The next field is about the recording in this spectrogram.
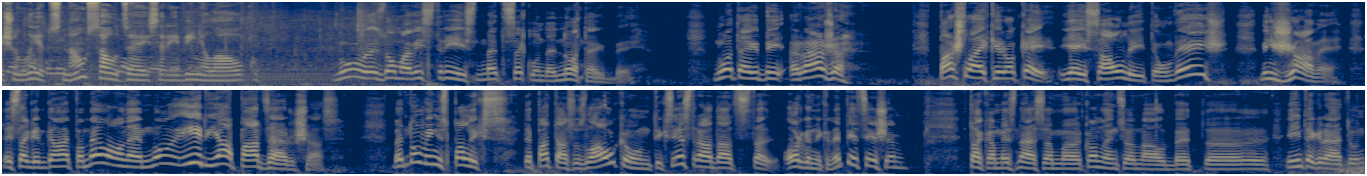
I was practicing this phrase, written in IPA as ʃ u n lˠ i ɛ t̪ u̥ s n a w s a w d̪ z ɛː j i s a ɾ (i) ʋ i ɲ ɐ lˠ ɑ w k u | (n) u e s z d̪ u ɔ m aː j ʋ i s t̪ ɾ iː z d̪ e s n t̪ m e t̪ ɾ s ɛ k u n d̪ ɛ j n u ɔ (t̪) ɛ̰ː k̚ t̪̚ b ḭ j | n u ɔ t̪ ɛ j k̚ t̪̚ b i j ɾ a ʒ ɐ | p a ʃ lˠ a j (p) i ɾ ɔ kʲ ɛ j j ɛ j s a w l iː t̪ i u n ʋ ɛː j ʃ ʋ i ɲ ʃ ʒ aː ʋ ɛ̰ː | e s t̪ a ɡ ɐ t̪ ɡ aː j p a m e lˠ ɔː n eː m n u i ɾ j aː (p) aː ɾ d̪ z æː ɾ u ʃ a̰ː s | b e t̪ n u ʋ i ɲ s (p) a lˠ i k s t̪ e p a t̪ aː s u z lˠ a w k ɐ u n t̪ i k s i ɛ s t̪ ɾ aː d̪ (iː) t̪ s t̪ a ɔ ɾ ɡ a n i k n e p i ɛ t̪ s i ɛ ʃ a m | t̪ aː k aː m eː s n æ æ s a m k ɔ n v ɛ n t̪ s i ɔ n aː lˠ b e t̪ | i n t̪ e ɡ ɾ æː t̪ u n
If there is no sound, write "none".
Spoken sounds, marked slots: iː, n, t̪, k, p, p, aː

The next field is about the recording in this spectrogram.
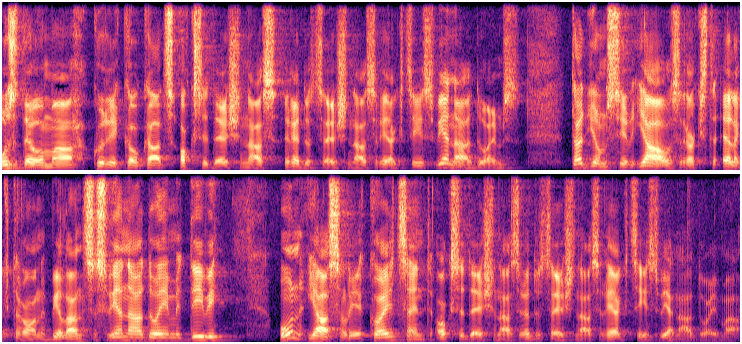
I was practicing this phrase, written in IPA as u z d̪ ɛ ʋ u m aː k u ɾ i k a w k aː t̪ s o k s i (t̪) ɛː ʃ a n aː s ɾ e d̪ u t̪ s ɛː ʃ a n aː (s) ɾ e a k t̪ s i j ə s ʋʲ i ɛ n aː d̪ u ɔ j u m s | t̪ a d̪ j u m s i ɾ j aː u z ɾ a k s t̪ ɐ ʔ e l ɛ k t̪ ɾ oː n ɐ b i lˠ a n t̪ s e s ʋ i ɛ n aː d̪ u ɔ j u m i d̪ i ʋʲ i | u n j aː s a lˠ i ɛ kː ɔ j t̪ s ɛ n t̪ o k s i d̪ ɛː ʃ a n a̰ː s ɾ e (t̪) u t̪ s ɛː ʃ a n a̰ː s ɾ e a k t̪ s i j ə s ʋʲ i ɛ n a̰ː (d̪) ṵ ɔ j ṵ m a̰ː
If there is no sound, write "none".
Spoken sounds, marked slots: d̪, s, d̪, d̪

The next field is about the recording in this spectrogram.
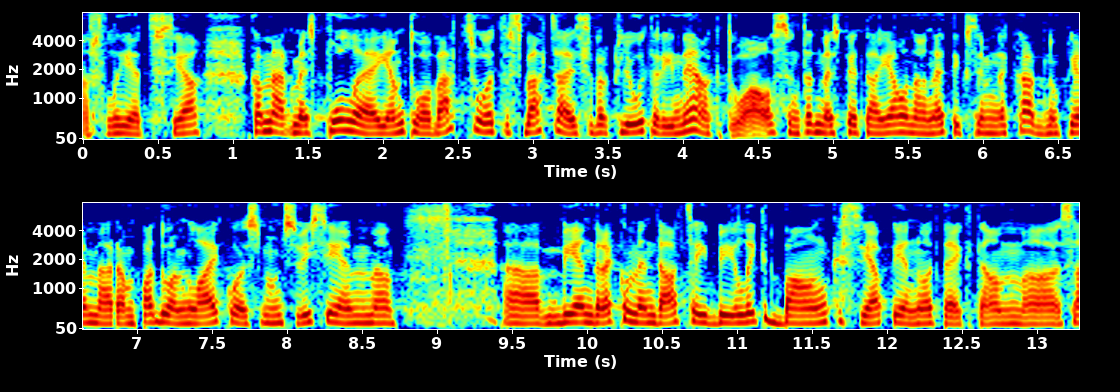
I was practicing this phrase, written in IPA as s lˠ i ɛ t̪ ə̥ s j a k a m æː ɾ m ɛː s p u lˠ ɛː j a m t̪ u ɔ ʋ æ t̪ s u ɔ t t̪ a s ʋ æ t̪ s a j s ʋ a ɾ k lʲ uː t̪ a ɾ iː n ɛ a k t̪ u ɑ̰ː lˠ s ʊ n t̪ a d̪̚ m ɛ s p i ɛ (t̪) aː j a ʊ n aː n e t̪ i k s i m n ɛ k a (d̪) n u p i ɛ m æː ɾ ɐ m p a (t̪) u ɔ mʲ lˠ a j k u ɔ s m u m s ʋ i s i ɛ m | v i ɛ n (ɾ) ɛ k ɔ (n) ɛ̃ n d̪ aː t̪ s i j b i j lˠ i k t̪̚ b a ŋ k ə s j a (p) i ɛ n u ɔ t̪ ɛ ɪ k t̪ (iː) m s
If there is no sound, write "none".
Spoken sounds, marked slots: t̪, d̪, d̪, ɾ, m, p, aː

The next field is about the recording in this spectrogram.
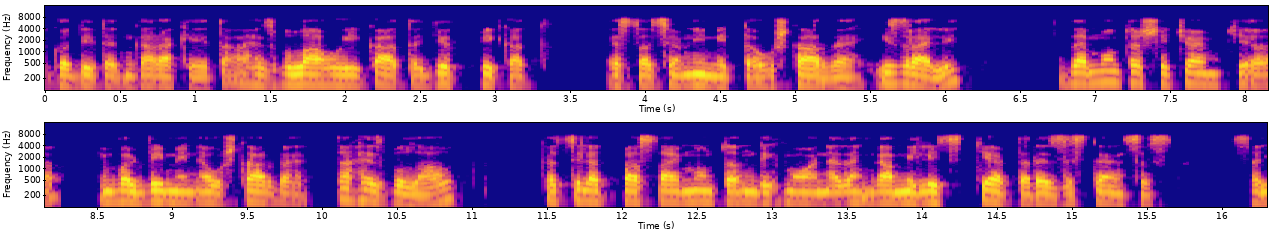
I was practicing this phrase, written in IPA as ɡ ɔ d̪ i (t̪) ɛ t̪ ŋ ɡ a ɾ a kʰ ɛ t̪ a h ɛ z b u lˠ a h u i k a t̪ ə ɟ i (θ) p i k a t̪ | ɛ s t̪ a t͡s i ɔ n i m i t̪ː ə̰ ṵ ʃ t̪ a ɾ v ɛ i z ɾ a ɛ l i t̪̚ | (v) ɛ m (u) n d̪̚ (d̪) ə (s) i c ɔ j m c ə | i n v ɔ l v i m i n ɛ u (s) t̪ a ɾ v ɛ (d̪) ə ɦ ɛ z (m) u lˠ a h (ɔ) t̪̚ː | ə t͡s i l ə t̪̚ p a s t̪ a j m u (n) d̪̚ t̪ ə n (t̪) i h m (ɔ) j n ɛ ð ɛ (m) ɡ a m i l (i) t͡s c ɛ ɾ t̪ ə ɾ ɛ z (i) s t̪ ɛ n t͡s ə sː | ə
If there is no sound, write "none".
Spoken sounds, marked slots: t̪, θ, ð, u, t̪, ʃ, ʃ, t̪, b, u, n, d̪, ɔ, ŋ, i, i

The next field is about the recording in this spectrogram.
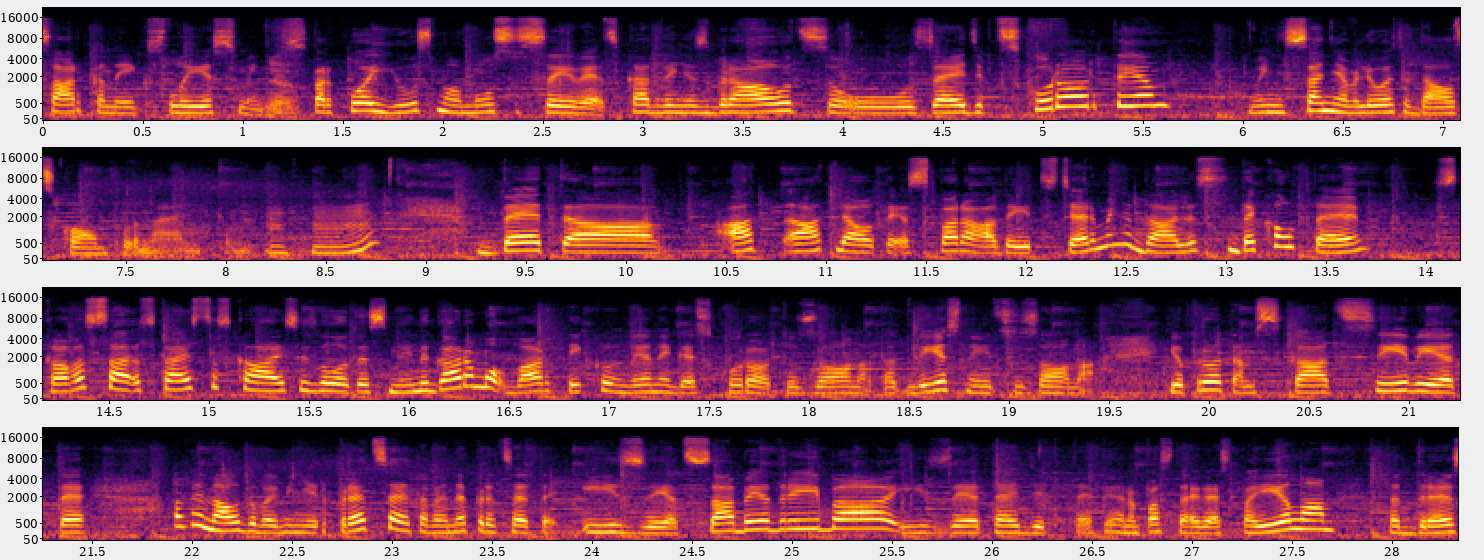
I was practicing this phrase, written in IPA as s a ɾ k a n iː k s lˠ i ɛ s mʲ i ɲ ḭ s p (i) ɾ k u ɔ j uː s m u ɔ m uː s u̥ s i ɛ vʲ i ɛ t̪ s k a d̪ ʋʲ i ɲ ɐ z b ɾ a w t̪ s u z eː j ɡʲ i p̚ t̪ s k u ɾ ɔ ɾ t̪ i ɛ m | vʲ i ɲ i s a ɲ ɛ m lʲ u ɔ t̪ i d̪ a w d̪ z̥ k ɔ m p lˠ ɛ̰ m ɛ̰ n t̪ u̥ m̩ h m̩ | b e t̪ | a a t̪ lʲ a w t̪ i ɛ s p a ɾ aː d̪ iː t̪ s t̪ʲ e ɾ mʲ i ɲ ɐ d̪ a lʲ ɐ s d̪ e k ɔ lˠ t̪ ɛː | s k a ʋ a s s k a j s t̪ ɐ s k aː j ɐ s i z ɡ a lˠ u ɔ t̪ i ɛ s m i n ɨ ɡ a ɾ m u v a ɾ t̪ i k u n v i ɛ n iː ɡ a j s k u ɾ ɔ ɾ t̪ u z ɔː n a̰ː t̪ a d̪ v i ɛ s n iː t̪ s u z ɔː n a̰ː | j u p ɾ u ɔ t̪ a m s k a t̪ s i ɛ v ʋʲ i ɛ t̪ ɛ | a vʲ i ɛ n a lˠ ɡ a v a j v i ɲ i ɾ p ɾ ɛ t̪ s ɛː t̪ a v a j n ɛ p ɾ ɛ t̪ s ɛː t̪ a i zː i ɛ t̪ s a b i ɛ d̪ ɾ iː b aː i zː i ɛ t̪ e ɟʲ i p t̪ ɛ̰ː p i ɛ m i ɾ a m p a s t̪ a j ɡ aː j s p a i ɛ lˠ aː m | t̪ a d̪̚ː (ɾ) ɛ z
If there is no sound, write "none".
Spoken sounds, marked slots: a, ɾ

